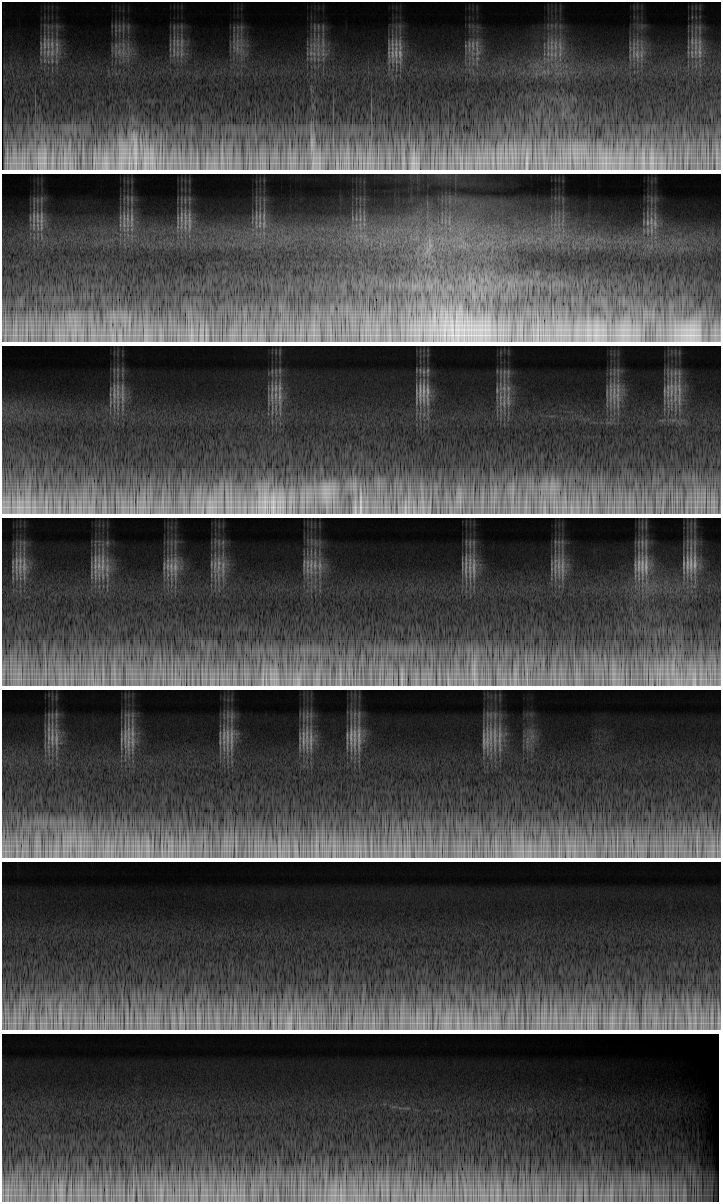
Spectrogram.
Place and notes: cologne, weiden, rilkestrasse, elster
elster in baum in einem garten, laut signal gebend, ein pkw fährt vorbei, das rauschen des windes in den birkenbäumen
soundmap nrw - social ambiences - sound in public spaces - in & outdoor nearfield recordings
